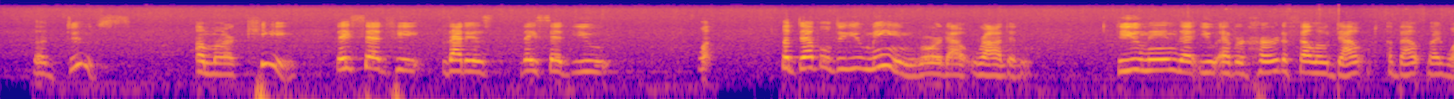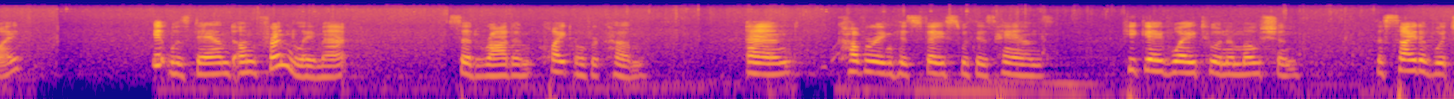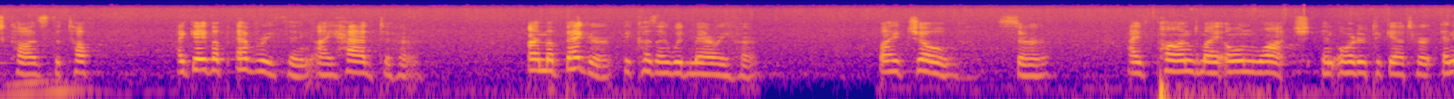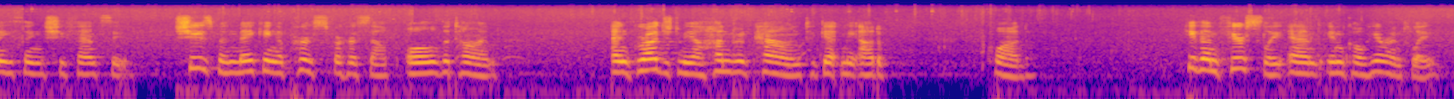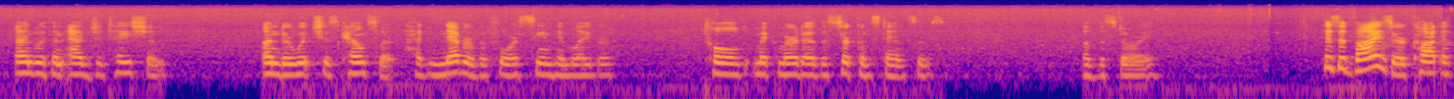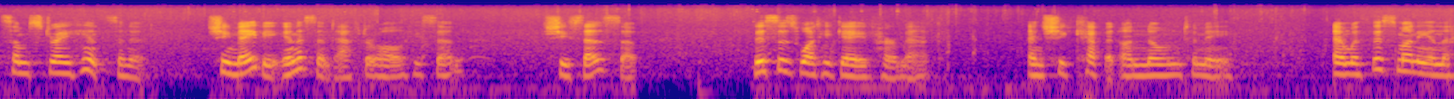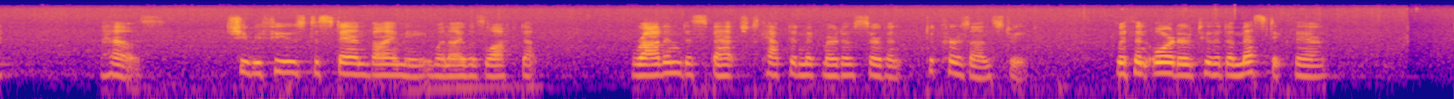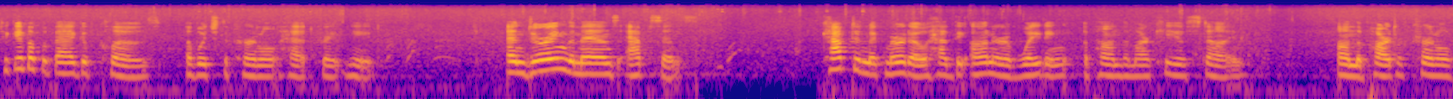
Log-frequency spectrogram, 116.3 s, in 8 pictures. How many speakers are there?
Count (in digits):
1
